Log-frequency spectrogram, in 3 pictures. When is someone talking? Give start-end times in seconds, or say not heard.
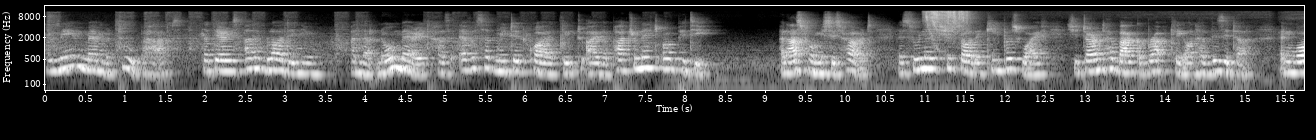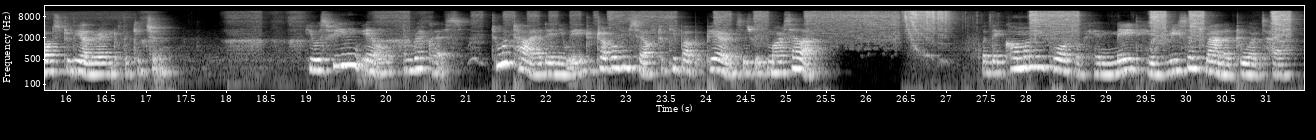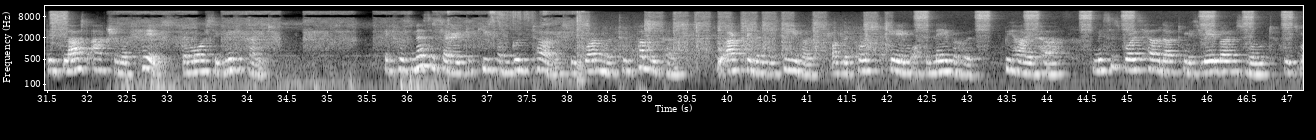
0.0-8.4, 9.2-17.3, 19.0-25.5, 27.4-34.4, 35.7-47.1.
